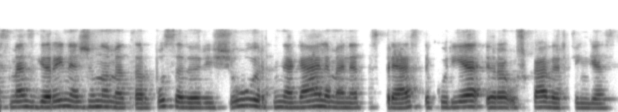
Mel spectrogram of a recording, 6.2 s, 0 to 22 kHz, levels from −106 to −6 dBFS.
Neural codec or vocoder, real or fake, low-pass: none; real; 7.2 kHz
